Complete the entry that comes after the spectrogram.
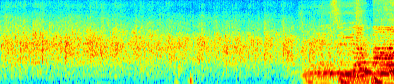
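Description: Church congregation applauding to acclaim the Lord, a steady dense wash of clapping that swells louder near the end as music and singing come in.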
